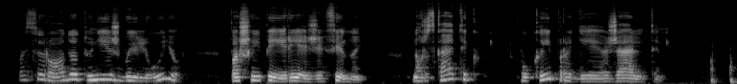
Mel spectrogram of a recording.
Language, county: Lithuanian, Klaipėda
